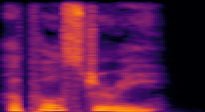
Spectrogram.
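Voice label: "upholstery", American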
